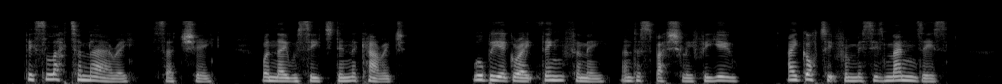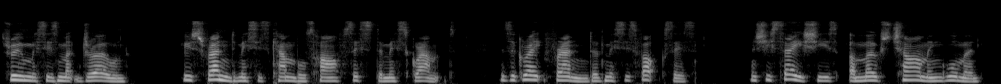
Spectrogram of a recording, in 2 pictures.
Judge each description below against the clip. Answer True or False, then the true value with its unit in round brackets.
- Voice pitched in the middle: True (170 Hz)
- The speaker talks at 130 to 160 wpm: False (170 wpm)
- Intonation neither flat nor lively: True (3.5 semitones)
